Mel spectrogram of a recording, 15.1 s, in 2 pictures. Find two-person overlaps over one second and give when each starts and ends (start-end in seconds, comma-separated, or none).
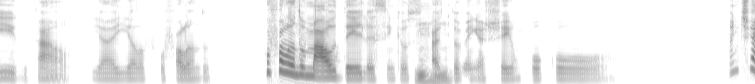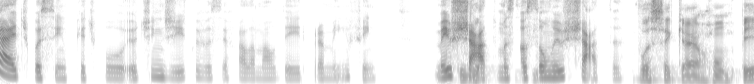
none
